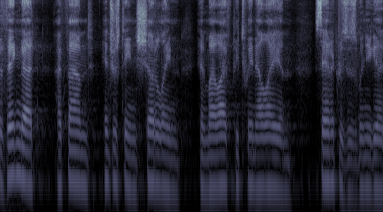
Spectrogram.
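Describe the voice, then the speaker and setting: In monotone, flat intonation, a man speaks at medium pitch with a somewhat breathy voice. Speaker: professor. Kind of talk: keynote talk. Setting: stage with audience.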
